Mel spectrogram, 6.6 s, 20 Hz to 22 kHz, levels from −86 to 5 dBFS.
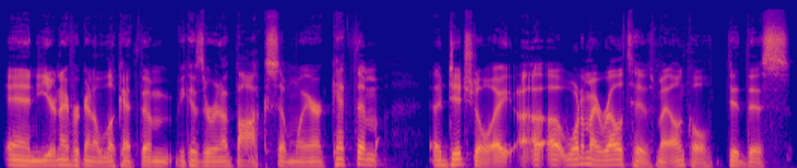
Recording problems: none

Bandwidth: 17 kHz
